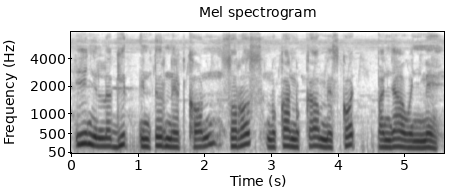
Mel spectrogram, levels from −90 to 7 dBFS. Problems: background sounds at intervals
